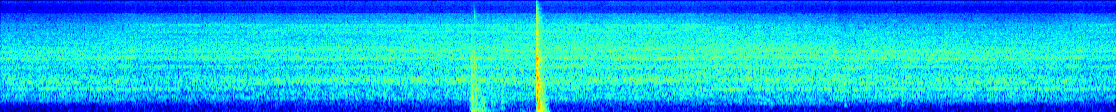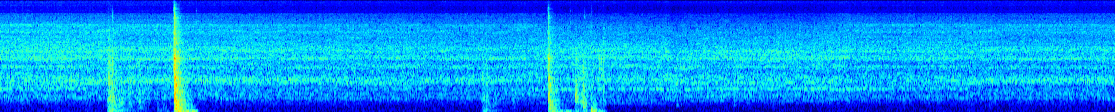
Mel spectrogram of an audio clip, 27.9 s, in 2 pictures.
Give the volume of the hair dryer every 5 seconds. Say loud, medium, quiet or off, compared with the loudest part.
loud, loud, loud, medium, medium, medium.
